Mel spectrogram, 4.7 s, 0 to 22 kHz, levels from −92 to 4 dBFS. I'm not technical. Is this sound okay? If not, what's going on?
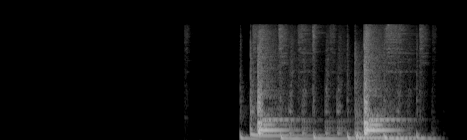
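No. 4-bit ADPCM compression affects the whole clip, from start to finish. This old-style compression saves space by storing each tiny slice of the music as a rough guess of how far the sound moved from the last one, using very few steps. The guesses are coarse, so a gritty hiss rides along with every loud passage, and sudden hits come out crunchy. Everything above about 10.6 kHz is missing, which makes the music sound dull. The fade-out from roughly 4 s to 4.5 s is an ordinary, smooth edit.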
